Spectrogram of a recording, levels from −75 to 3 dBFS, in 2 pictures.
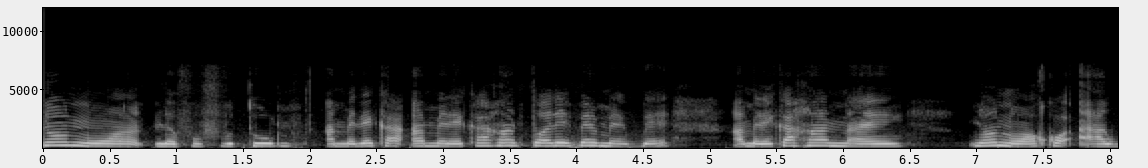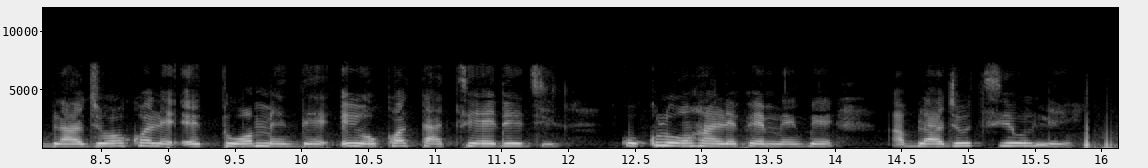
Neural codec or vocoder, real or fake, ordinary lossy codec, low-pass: none; real; AAC, 64 kbps; 7.2 kHz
